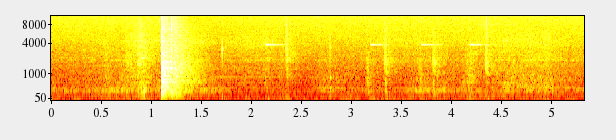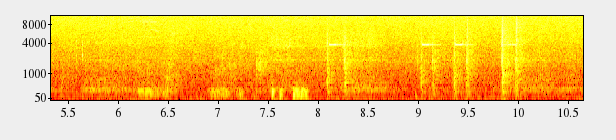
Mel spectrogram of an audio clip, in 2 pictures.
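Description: Keys of an electronic desktop calculator being tapped in short runs, several presses giving a brief high beep. A single sharp knock about a second in is the loudest sound.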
